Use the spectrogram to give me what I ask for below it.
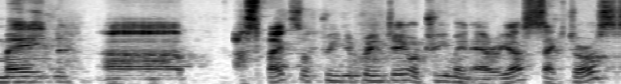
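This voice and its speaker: With lively intonation and a fairly high pitch, a man speaks in a Czech accent at a moderate pace. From Czech Republic. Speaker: startup founder. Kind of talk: startup pitch presentation. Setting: virtual event livestream. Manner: hesitant, many fillers.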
